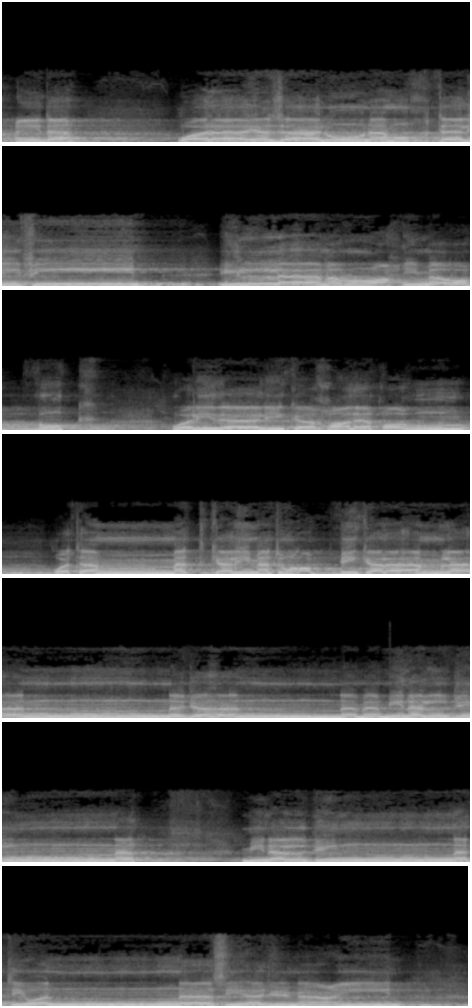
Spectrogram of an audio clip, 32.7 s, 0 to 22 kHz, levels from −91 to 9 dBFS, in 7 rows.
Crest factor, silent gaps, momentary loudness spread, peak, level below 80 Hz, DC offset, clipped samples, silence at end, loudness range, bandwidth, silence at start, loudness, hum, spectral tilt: 10 dB; none; 9 LU; -8 dBFS; -50 dBFS; under 0.1%; under 0.1%; 0 s; 3 LU; 11.5 kHz; 0 s; -18 LUFS; none; -7 dB/octave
